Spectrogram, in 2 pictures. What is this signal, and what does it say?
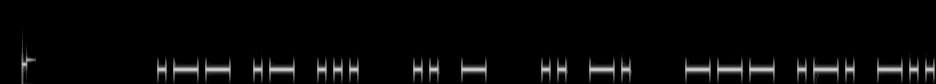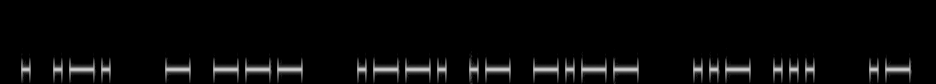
Morse code, heard as a keyed tone, about 15 wpm, 700 Hz. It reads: WAS IT IN ORDER TO PAY US A
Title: Sentences from Top 1000 Words - Review Part 6 - 15wpm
